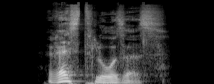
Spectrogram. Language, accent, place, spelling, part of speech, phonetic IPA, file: German, Germany, Berlin, restloses, adjective, [ˈʁɛstloːzəs], De-restloses.ogg
- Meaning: strong/mixed nominative/accusative neuter singular of restlos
